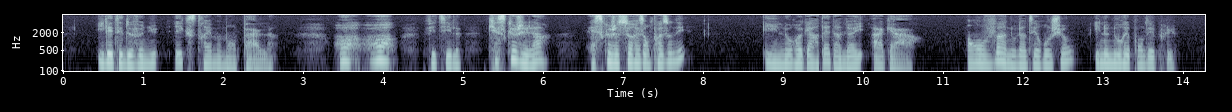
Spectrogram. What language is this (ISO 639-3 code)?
fra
